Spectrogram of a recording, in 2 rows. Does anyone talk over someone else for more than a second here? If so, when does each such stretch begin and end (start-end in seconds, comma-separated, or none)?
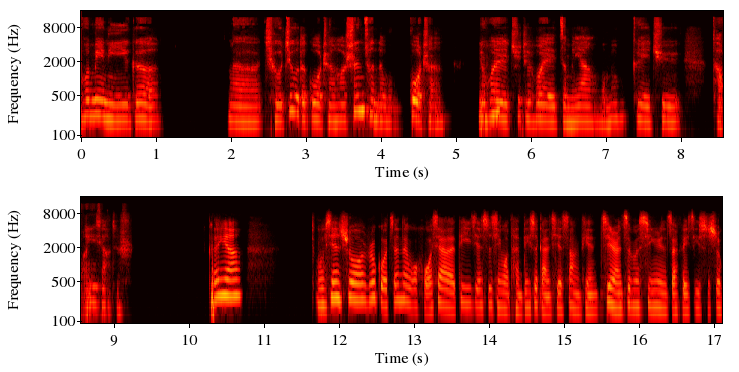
none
